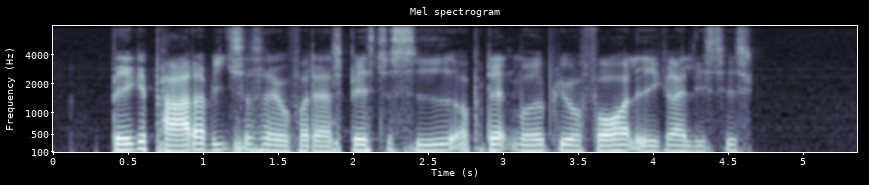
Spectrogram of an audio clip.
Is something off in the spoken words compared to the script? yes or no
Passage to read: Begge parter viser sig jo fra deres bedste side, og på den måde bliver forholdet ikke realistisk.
no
